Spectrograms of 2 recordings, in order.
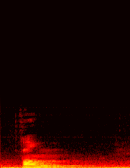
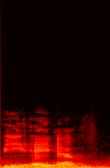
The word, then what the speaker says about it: Vam: But the sound for the whole chakra, for the Svadhisthana Chakra, is Vam. It's spelled V-A-M, but it's pronounced like lung, but with a V, so Vam.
